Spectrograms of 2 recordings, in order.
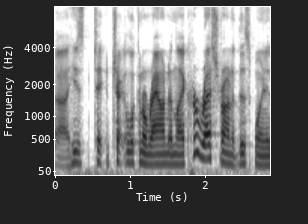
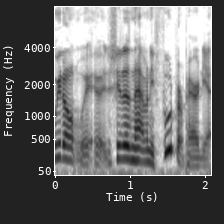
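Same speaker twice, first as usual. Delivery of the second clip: ordinary delivery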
